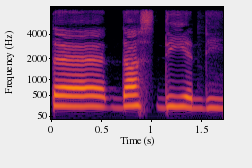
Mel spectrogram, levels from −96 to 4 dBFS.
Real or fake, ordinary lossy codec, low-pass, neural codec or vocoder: real; none; 7.2 kHz; none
